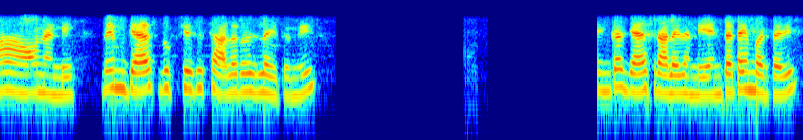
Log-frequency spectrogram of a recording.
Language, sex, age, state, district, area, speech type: Telugu, female, 18-30, Andhra Pradesh, Anantapur, urban, conversation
